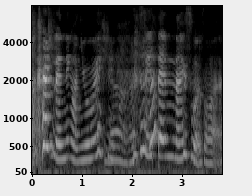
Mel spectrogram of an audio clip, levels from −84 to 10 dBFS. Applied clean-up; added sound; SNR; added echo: none; none; none; none.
